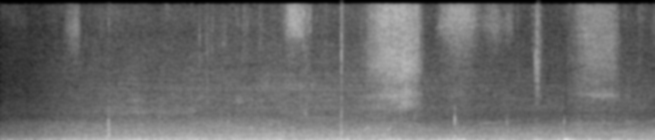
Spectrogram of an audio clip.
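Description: Road traffic noise: a steady low rumble of passing vehicles that builds over the first second, with a few brief hisses around three to four seconds in.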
